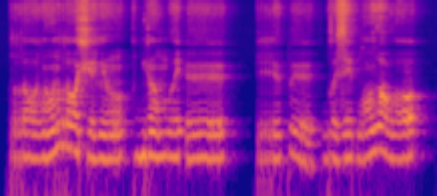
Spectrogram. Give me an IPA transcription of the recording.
r ɔː l ɔ̃ r ɔː xʲ ɜ lʲ õ | bʲ ɔ̃ m ʊː e̯ ʔ øː | r ʏ p ʏː | ɡʷ e z e b ɔ̃ ðˤ ɜ w ɔ

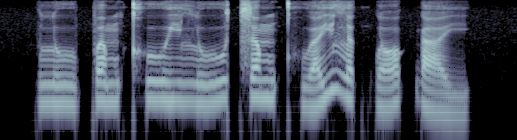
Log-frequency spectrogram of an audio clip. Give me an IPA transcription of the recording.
l uː˨ p ɐ˧ m kʰ uː˧ j l uː˨˧ t͡s ɐ˧ m kʷʰ aː˨˥ j l ɐ˧ k̚ l ɔː˨˥ k̚ aː˨˩ j

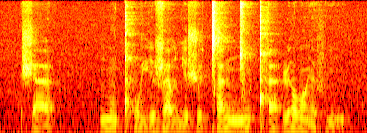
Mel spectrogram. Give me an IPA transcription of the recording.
ʃ æ˨ | ŋ õ˨ ǃʰ o˦ j i˨ ʐ æ˦ o̯ ʎ e˨ ʃ ø˦ ǀ æ˦˨ ŋ ŋ͡ǀ u˦ ǃʰ æ˦ ʔ ɭ i˦ lˠ ĩ˨ e̯ f ĩ˨

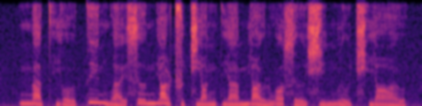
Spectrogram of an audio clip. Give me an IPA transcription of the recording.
n̪ ä˥˩ t̪ʰ j o̰˨˩ ʊ̯ t̪ i˥ n̪ w a̰˨˩ ɪ̯ s ɹ̩˥ n̪ j ɑ˥˩ ʊ̯ ʈ͡ʂ u˩ t͡ɕ j ɑ˥ ŋ t̪ j ä˥ m j ɑ˥˩ ʊ̯ ɻ w ɔ˥ s ɹ̩˨˩ ɕ i˧˥ ŋ l ṵ˨˩ t͡ɕʰ j ɑ˥˩ ʊ̯

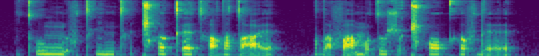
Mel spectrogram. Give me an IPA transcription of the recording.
tʼ u m ŋ ə̰ f tʰ i ŋ tʰ ə̰ ǁʰ ʌ kʼ ɛ tʰ ɔ̰ dˤ ʌ tˤ ɛ̰ | dˤ ḭ f ɑ̰ m ɔ̰ t u ʃ ɔ̰ ǁʰ ɔ kʰ ʌ f d ɛ̰

